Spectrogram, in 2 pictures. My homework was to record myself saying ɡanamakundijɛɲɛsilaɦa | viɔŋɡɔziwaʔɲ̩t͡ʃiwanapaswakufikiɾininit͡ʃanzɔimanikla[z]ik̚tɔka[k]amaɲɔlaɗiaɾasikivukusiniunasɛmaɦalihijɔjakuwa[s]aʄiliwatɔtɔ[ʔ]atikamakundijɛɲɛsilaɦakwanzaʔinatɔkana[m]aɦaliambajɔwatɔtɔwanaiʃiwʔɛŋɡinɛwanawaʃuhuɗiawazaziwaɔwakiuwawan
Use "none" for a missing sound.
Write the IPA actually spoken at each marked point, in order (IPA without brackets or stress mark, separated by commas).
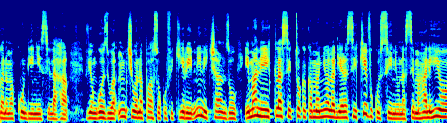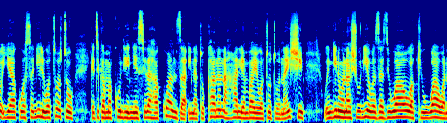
s, k, s, k, n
